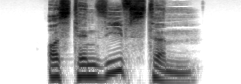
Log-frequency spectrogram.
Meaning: strong dative masculine/neuter singular superlative degree of ostensiv
- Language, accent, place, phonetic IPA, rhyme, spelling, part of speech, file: German, Germany, Berlin, [ɔstɛnˈziːfstəm], -iːfstəm, ostensivstem, adjective, De-ostensivstem.ogg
